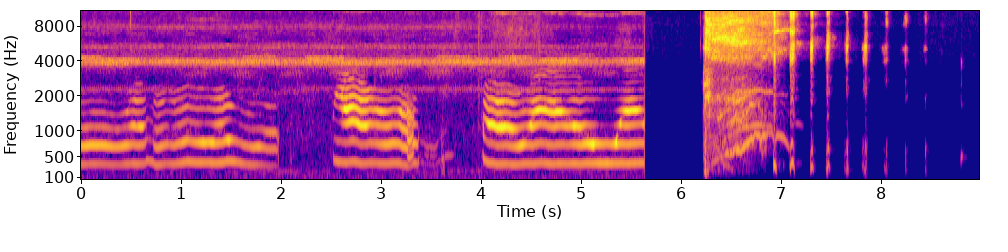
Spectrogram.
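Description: A person imitates a cat with several drawn-out meows in a row, followed by a burst of laughter and coughing that trails off into short breathy chuckles.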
